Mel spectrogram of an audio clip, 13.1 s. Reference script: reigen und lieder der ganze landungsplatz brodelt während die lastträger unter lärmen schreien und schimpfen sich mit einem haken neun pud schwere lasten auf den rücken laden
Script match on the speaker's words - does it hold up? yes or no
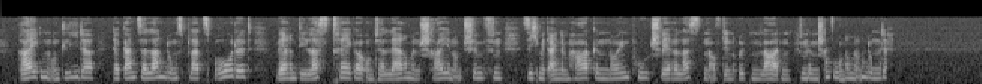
no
